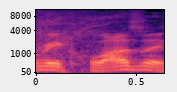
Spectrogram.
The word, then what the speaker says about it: Rayquaza: It's based on the term Quasar.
